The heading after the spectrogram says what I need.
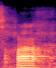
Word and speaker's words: schach: It's schach. How can you pronounce that with two chas?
